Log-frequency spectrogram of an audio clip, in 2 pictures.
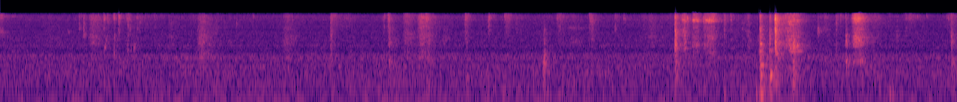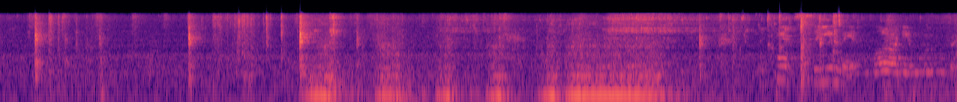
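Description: Water splashes in a sink.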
